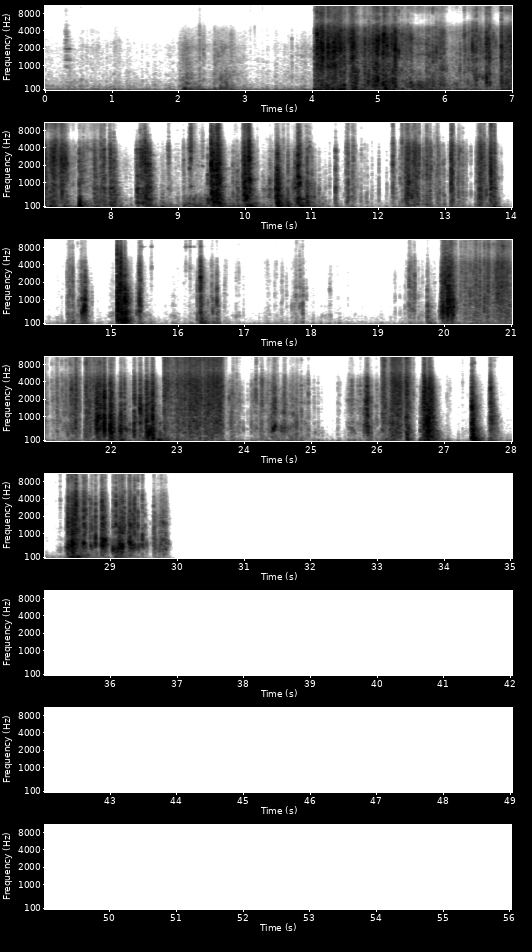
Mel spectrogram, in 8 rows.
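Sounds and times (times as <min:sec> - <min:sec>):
packaging scraping and rustling: 0:04.0 - 0:14.7, 0:19.4 - 0:27.0, 0:28.3 - 0:30.0.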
